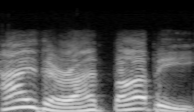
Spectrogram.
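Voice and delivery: put-on high, friendly teenage kid voice. Joking that the name Bobby sounds like a kid: friendly high school kid voice. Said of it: "Bobby seems like a friendly".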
